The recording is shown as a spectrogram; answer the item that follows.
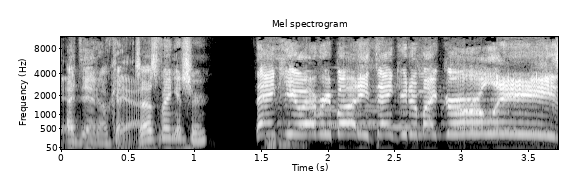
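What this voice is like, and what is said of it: Hoarse, strained voice. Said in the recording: “you can tell that my voice is shot because I haven't been able to get to that level tonight”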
